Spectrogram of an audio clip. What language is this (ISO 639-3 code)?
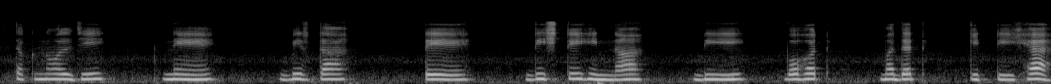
pan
